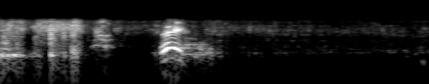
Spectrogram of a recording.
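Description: Water pouring from a garden hose into a bucket, with a short loud call that rises and falls in pitch just under two seconds in.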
